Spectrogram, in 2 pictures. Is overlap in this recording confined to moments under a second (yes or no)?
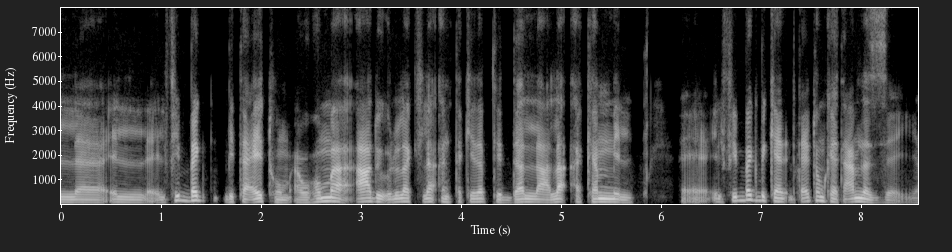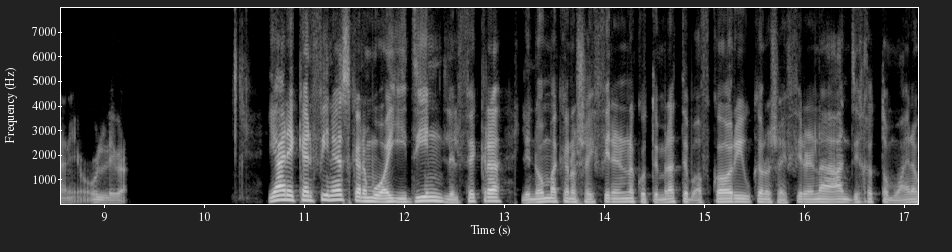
yes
